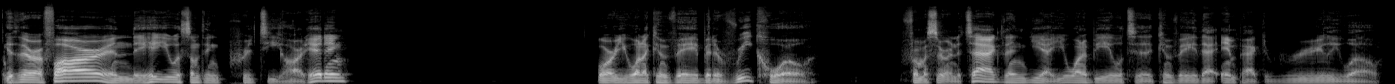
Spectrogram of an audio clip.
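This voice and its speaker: A man talking casually and off the cuff as he explains voice acting, thinking aloud in an animated, demonstrative way. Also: sits low, moderate pace, no echo, clean studio sound. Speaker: amateur voice actor. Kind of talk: casual explanatory talk, improvised voice acting tutorial. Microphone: close studio microphone through audio interface.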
